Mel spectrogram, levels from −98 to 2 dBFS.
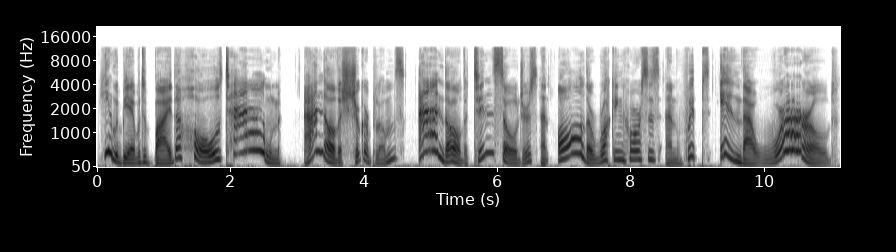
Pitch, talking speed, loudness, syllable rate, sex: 225 Hz, 155 wpm, -17 LUFS, 4.3 syllables/s, male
